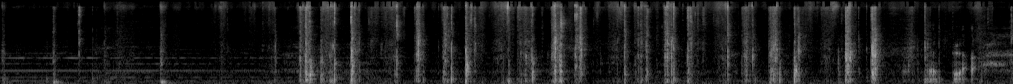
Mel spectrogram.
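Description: Oracle cards are shuffled and handled close up, a soft riffling that gives way to a brisk run of crisp, rapid card flicks and slaps, fairly quiet throughout.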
